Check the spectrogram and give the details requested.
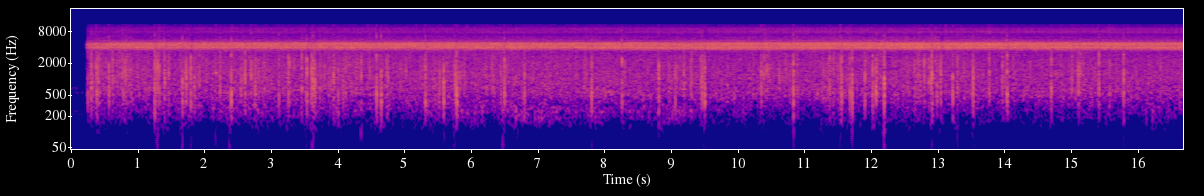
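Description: Steady rain falling, a dense patter of many drops hitting surfaces, with a steady high-pitched hiss over it. It starts abruptly right at the beginning.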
